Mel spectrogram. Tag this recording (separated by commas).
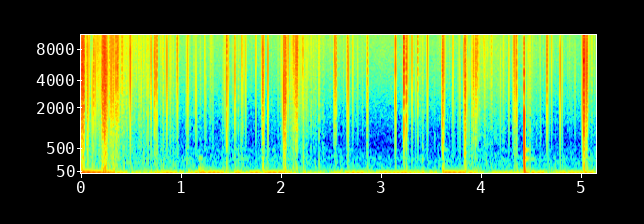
Crackle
